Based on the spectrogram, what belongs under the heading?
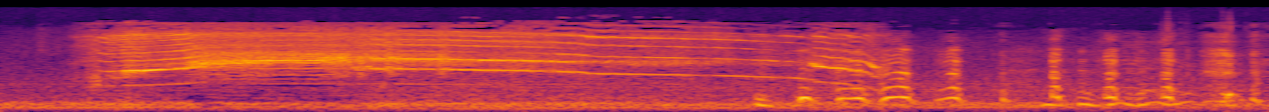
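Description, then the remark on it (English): A frog's distress scream: one long, shrill, wavering cry held for about four seconds, loud, then cutting off as a person starts talking. “And finally, a frog.”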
